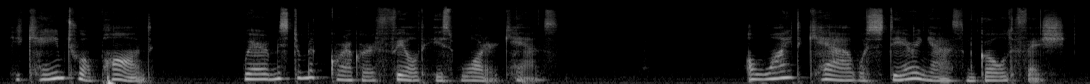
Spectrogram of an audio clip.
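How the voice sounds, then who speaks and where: Soft-spoken delivery comes at a very slow pace with long, frequent pauses. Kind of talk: bedtime story reading. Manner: slow, soft; quiet.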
